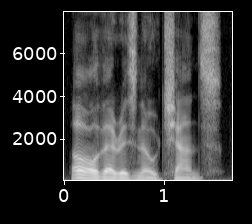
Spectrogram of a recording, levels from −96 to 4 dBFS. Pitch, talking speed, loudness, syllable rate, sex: 110 Hz, 180 wpm, -16 LUFS, 4.8 syllables/s, male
